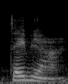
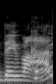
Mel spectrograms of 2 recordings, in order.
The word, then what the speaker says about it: Davon: Kyle, Darrell, Aisha, Davion. Did I say his name right? Davon. Davon, see? Yeah.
